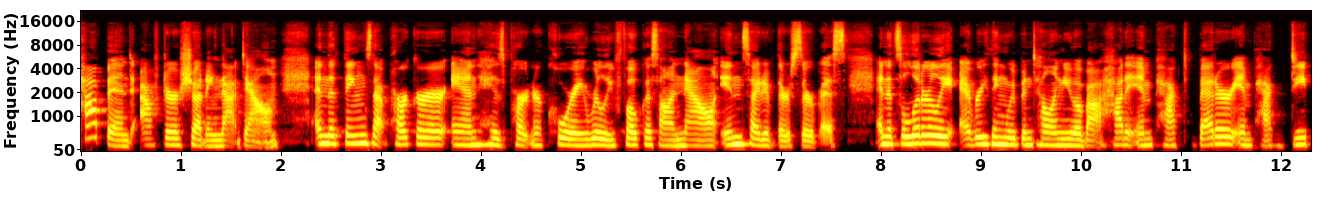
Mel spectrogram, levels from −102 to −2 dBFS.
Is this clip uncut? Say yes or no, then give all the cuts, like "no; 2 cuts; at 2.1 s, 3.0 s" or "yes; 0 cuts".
yes; 0 cuts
